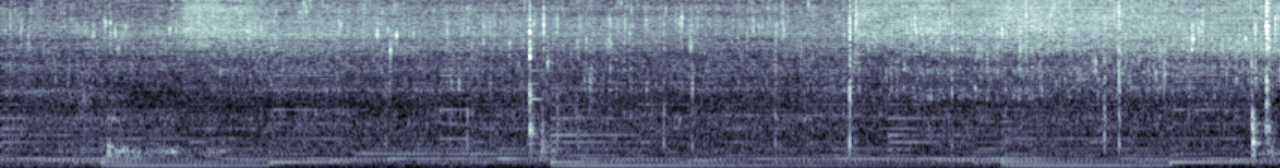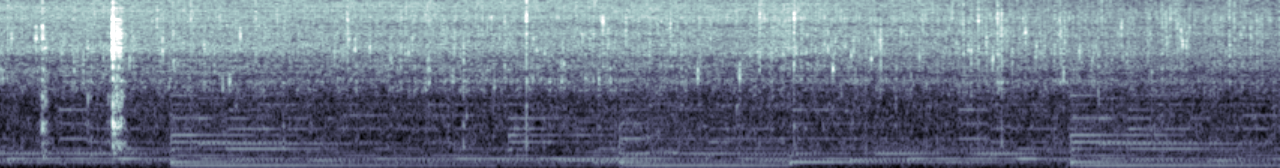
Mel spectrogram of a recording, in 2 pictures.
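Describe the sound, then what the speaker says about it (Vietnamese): Pieces of beef rib frying in a little oil in a pan, a steady close sizzle throughout with occasional crackles and pops, no talking. "mình sẽ cho một chút dầu vô và sẽ chiên sơ những cái miếng bò này lên."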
